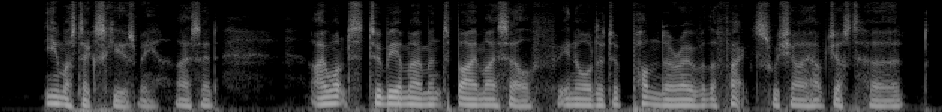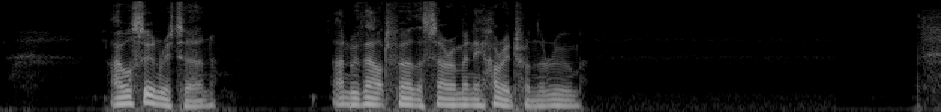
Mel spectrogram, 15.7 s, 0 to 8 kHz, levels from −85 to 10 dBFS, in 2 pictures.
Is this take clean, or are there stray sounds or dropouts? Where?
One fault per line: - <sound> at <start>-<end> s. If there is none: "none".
none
